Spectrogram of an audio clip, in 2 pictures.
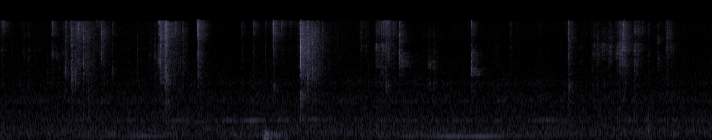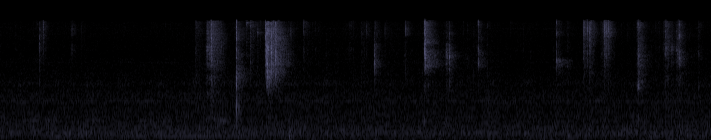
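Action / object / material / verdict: scrape / bar of soap / soap / none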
